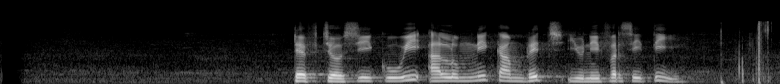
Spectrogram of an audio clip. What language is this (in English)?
Javanese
